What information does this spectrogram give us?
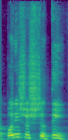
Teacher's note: शूला पहिला उकार पटकन बोलायचा आहे, दुसरा उकार वाढवायचा.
